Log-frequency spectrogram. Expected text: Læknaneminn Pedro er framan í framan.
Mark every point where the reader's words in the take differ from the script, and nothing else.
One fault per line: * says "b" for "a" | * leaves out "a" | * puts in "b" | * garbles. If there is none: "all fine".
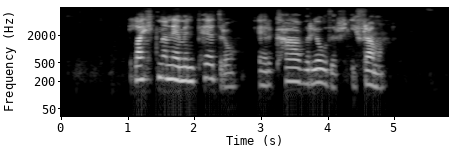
* says "kafrjóður" for "framan"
